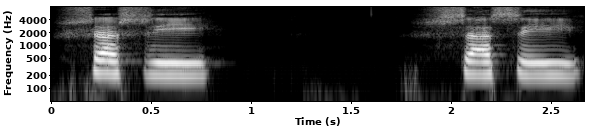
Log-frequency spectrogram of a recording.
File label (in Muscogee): "svse", Muscogee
